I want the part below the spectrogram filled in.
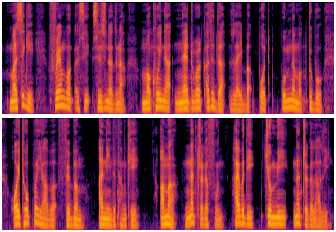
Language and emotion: Manipuri, neutral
